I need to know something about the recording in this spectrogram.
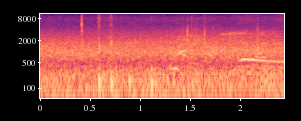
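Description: Outdoor ambience of a football match on artificial turf: a steady rush of background noise with a few sharp knocks from play, and brief shouts of players' voices.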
